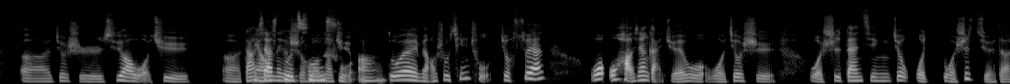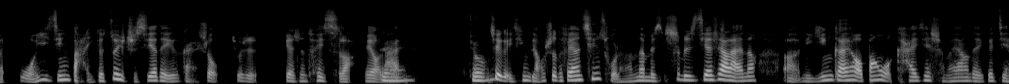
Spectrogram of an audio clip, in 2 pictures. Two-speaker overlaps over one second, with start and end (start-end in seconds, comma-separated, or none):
2.5-3.9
